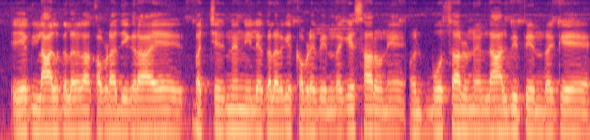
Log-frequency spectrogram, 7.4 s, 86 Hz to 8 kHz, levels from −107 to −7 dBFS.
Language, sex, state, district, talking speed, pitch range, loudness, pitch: Marwari, male, Rajasthan, Nagaur, 210 wpm, 110-115 Hz, -18 LUFS, 115 Hz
